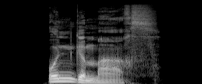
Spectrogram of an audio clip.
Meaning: genitive singular of Ungemach
- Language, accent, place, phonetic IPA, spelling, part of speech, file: German, Germany, Berlin, [ˈʊnɡəˌmaːxs], Ungemachs, noun, De-Ungemachs.ogg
